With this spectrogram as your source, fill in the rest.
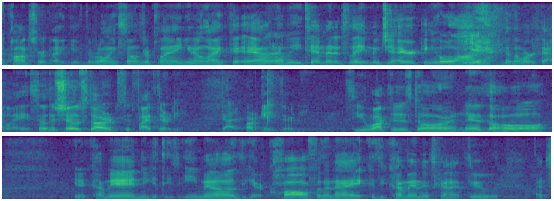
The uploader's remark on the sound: LIVE from Mélisse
